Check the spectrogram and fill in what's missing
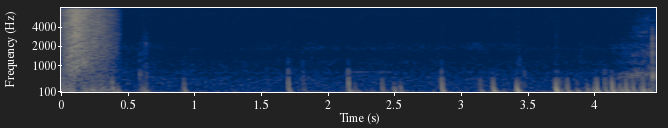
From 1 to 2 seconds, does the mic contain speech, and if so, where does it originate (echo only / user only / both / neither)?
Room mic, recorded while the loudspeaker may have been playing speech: neither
